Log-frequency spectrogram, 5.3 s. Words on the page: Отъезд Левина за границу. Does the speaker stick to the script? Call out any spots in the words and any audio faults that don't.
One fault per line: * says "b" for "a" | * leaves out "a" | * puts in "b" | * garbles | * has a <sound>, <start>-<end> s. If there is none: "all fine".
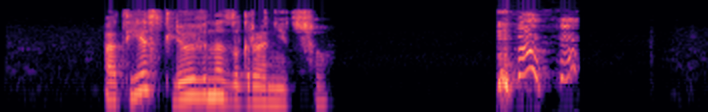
* has a laugh, 3.7-4.4 s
